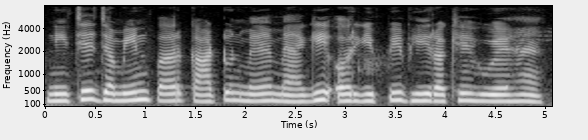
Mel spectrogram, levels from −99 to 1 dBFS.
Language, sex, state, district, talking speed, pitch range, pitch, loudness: Hindi, female, Jharkhand, Palamu, 140 wpm, 195-215 Hz, 205 Hz, -14 LUFS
